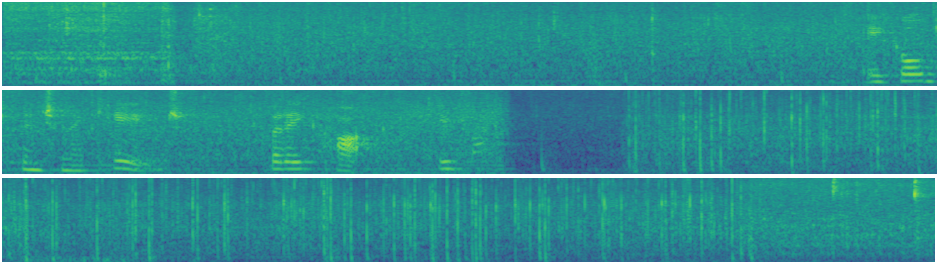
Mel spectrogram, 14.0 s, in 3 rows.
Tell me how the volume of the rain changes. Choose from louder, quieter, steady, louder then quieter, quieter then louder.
steady.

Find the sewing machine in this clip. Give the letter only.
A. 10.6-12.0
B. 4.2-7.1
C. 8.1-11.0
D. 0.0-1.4
D.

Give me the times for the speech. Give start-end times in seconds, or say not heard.
4.2-7.1.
